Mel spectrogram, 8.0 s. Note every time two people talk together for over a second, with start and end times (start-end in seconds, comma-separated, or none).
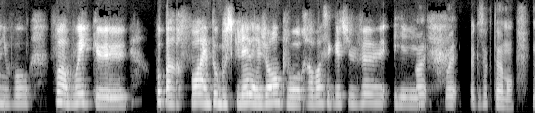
none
